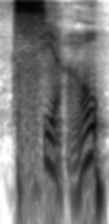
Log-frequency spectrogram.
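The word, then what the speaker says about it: 小: Xiao ya, pinyin-nya. Ini bacanya si ya, i au ya. Nah, ini nada ketiga. Penempatan tanda baca ini ya, kalau yang 3 jadi di antara 2 ini ya, xiao.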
